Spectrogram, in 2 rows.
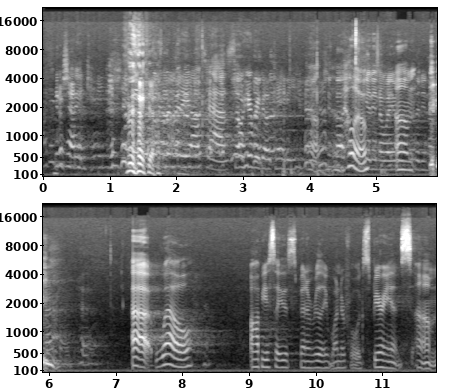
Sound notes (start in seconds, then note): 4.3 laughing; 5.8 clears throat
